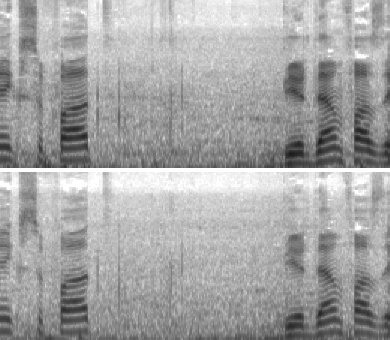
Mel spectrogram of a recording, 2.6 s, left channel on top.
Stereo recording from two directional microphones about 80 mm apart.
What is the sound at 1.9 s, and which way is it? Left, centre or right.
Speech, centre.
